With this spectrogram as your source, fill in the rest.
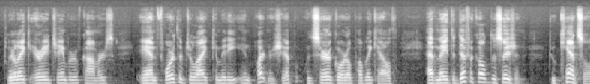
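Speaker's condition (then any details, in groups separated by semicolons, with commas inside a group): No condition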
